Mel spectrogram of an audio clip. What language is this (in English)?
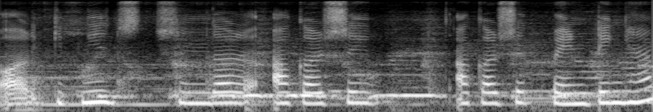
Hindi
